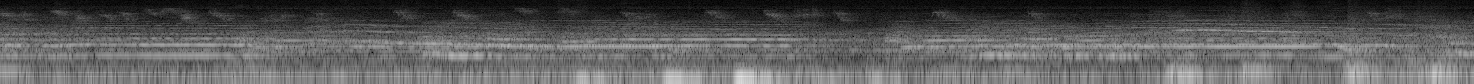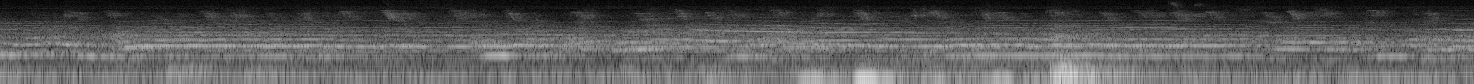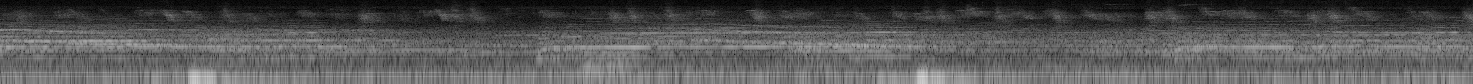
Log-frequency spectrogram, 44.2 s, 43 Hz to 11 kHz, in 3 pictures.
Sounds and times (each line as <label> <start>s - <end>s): prayer calls from nearby and distant mosques 0.0s - 44.2s
dogs start to howl 11.4s - 15.0s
